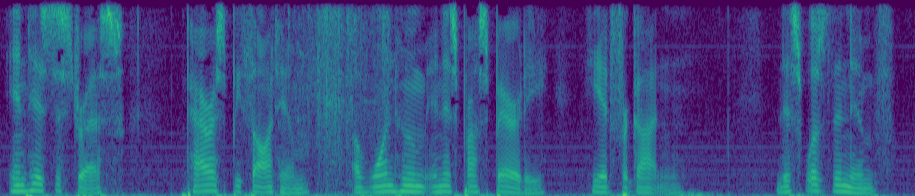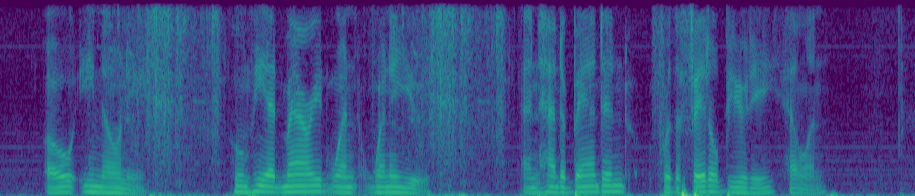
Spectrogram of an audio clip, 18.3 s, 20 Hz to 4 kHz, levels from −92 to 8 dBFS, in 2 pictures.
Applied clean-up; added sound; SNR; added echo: none; Glass; 14 dB; none.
